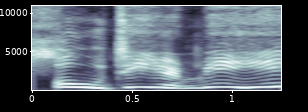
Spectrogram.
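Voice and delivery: ordinary delivery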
